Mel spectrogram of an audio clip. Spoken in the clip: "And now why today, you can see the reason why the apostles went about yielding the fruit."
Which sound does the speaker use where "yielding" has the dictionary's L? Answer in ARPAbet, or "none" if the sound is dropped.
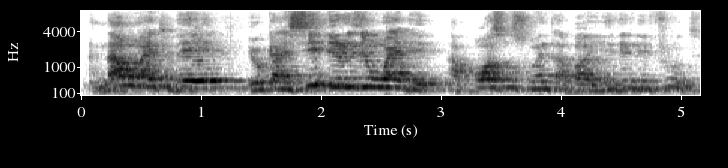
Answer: none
